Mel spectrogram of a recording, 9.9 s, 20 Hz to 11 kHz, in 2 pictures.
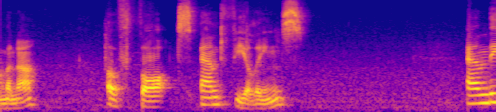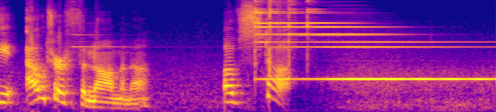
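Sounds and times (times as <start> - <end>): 
speech: 0.0 - 0.4, 1.0 - 3.1, 4.7 - 6.6, 7.2 - 7.9
bell ringing with sustained pure tone: 7.5 - 9.9.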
